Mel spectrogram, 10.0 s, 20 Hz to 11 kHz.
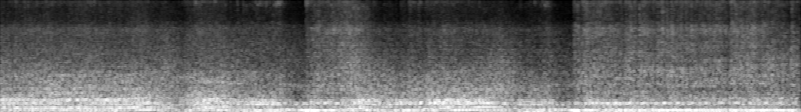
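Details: Freshly built V8 in an S15 on its first start, throttle worked by hand at the cable, before exhaust is built: deep rumble blips up and settles back cleanly without stumbling; normal running.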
